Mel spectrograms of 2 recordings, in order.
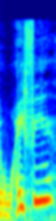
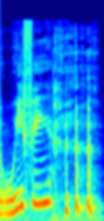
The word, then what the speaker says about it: Wi-Fi: top mispronounced list because in other countries they say this differently Wi-Fi here we say Wi-Fi in some places they say wifey they say weey I unfortunately can't take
